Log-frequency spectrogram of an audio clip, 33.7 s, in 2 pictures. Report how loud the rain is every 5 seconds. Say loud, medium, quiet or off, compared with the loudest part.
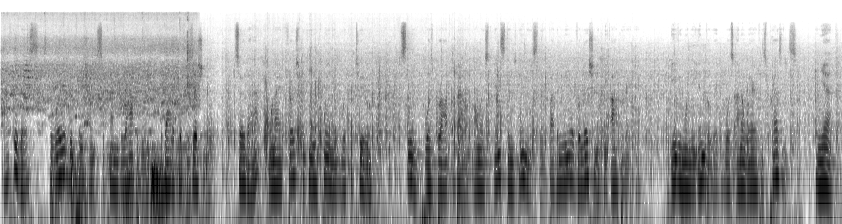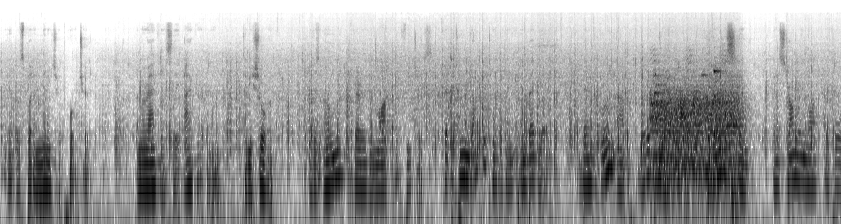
loud, loud, medium, medium, loud, loud, loud.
